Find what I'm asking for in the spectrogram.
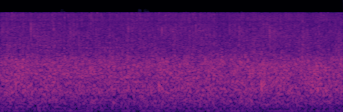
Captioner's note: applause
